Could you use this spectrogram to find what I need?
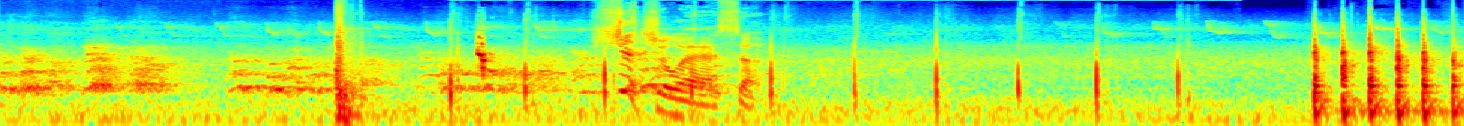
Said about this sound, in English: Just, knock on the door and come in.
